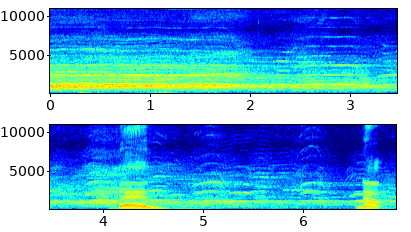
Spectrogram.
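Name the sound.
audience shouting and cheering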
